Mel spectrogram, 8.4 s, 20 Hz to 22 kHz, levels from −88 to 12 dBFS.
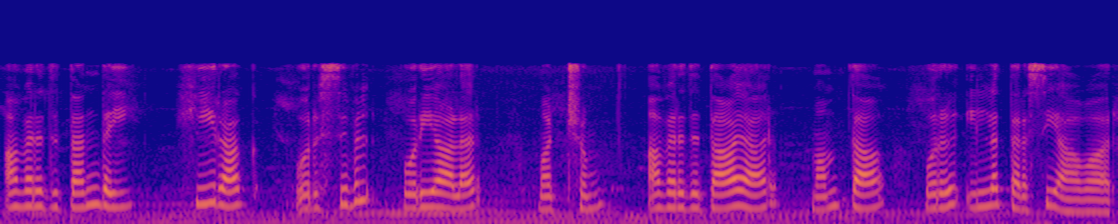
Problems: constant background noise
